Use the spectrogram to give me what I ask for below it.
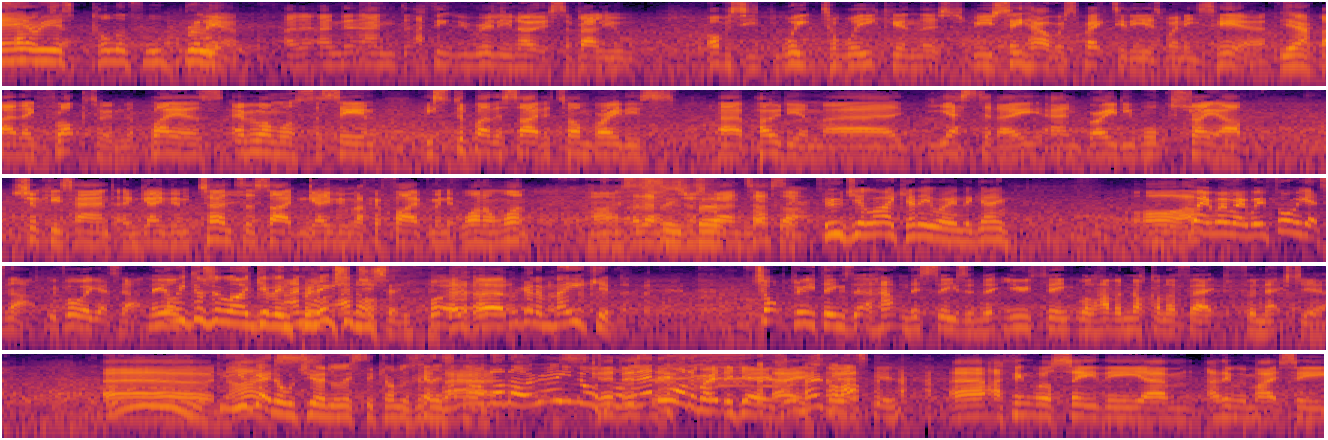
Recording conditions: busy venue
